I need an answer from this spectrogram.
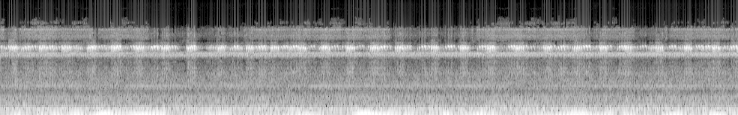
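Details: Grass insects calling in an unbroken chorus of high pulsed chirps, beats running steadily for ten seconds above faint low background noise.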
